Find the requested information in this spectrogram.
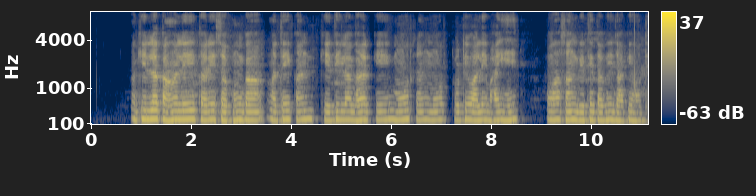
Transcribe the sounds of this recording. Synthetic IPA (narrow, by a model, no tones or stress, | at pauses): ɐkeːlakɐɦãlekɐɾesɐkʰõkaɐt̪ekənkʰeːt̪iːlaɡʱɐɾkemoːɾsɐ̃ŋɡmoːɾt͡ʃoːʈeʋaːlebʱaːiɦɛ̃ | ʊɦsɐ̃ŋɡd̪eːt̪ʰet̪ɐbʱid͡ʒaːkeɦoːt̪eː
